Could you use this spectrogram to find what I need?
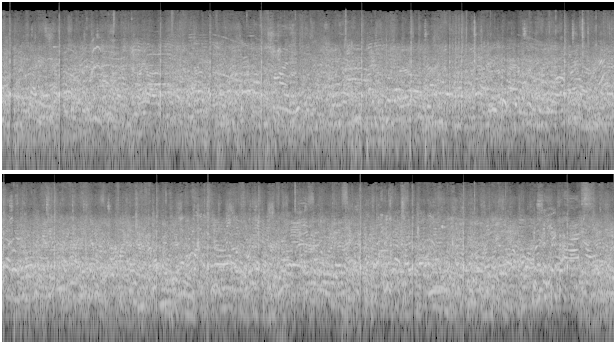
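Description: A bass drum booms.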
